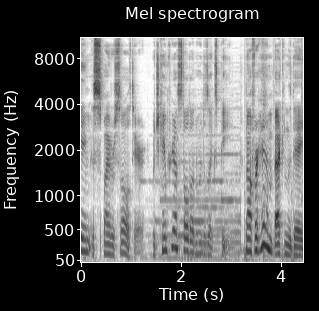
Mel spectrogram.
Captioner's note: Windows XP startup sound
